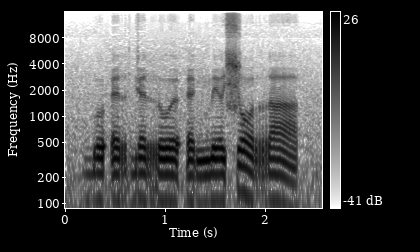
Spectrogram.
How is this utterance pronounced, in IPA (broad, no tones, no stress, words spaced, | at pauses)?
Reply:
ɡ͡boʔɛrɡɛroə̯ ʔɛŋ͡meə̯ɕɔ ra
